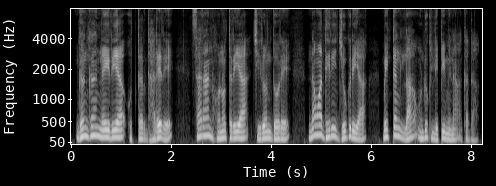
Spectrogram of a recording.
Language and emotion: Santali, neutral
